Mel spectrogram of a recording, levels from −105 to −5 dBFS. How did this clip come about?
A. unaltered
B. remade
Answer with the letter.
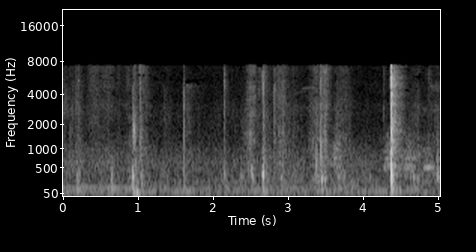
A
